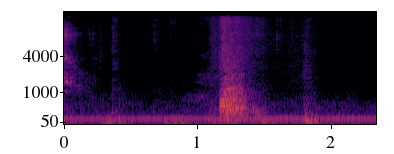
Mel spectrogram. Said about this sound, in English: that is Spot Bop the Cat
